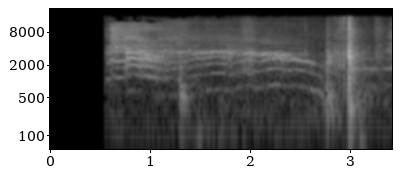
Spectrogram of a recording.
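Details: Several kittens, Jugg, Anita and Ru, meowing for food in the morning: overlapping high, wavering meows stacked with harmonics, a loose choir of drawn-out cries, ending with a sharp knock or door sound.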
